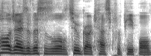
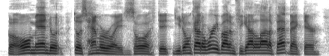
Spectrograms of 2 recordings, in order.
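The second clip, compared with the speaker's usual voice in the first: Wisconsin-style accent; 2 semitones higher than usual. Speaker performs a comeback to Tim, in a put-on Wisconsin accent. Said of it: "I can do the Wisconsin accent pretty well".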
